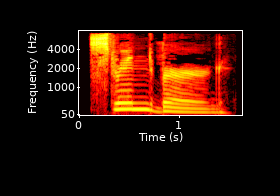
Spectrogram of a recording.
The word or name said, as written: strindberg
